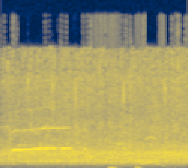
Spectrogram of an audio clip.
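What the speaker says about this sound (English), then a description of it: "Round of applause." Steady applause from a crowd fills the clip, with a few faint voices and a brief low vocal sound rising over the clapping.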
